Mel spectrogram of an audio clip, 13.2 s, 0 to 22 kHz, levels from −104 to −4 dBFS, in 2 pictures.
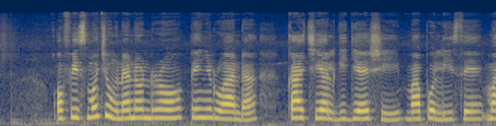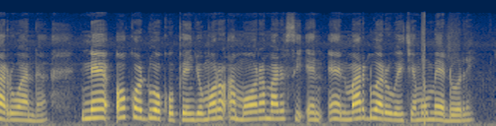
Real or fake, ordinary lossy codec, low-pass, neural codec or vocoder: real; none; 14.4 kHz; none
